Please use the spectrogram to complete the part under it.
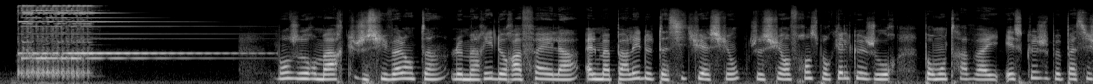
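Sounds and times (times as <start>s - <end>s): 
old-style telephone bell ringing: 0.0s - 3.0s
speech: 2.8s - 10.9s.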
